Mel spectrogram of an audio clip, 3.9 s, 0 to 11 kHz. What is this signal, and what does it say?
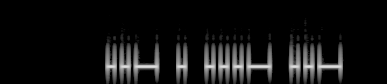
Morse code, heard as a keyed tone, about 17 wpm, 700 Hz. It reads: UEVU
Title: All Cut Numbers - 4-Digit 17wpm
